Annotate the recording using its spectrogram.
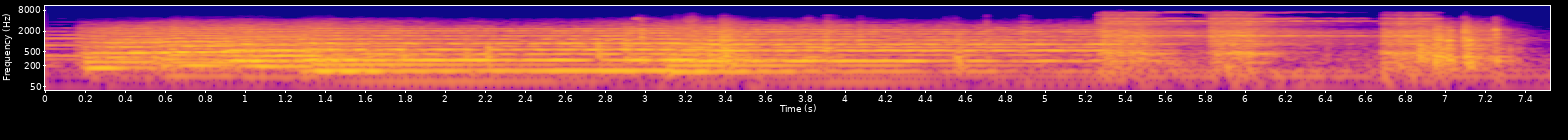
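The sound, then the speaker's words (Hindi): A telephone rings in two short, bright bursts near the end of an outgoing call being placed, following several seconds of sustained, echoing tonal sound. Fairly loud, with no voices. “उस दिन तुमने एक फोन किया था, आज मैं एक फोन करूंगा।”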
